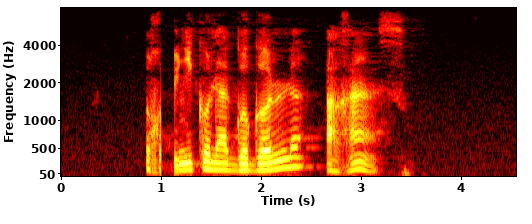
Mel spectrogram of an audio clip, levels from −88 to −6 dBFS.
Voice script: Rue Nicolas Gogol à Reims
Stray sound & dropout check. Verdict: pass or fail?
fail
